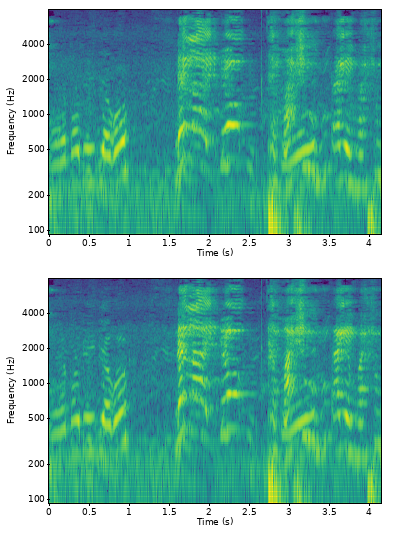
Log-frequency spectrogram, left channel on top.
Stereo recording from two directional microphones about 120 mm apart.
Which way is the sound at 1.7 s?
Centre (ahead or behind).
